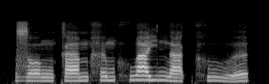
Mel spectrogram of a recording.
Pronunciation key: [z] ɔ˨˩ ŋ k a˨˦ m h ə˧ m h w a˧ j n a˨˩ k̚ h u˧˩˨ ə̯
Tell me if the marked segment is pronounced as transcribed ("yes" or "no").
yes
